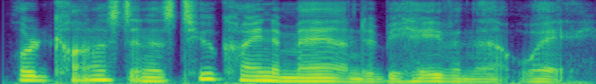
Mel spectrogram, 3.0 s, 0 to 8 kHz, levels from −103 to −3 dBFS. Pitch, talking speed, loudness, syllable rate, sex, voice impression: 115 Hz, 240 wpm, -16 LUFS, 5.7 syllables/s, male, masculine, adult-like, slightly bright, soft, raspy, cool, friendly, reassuring, kind, modest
